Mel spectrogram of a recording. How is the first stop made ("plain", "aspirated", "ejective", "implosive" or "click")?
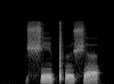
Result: ejective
